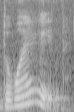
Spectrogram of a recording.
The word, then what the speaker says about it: Duanne: The grammatical rule of a double consonant after a vowel and an E at the end, it should make the vowel sound short.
